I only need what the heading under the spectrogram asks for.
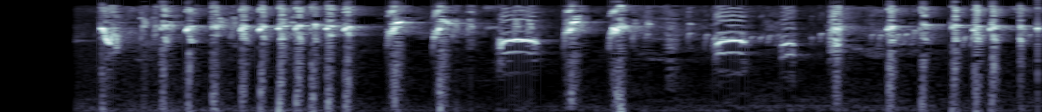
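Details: Sunbird singing in fighting mood, lively and nonstop, offered as a master song for tutoring other birds: dense bursts of sharp high chirps and short tinkling twitters, rapid and uneven, with brief whistled notes between clicks.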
